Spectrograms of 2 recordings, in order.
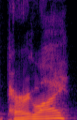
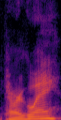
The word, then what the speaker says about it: Paraguay: I know that I have been mispronouncing Paraguay. I've been saying Para-guaye.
